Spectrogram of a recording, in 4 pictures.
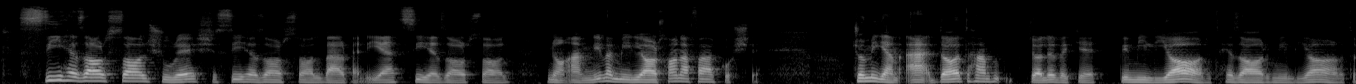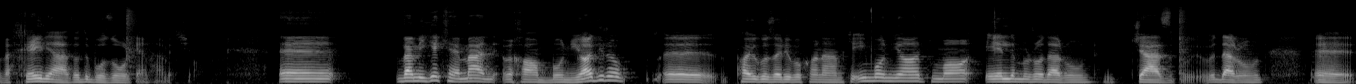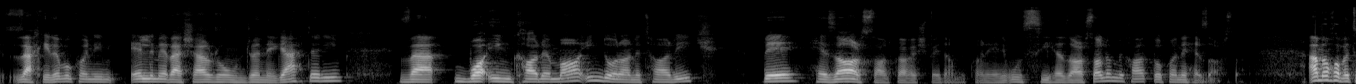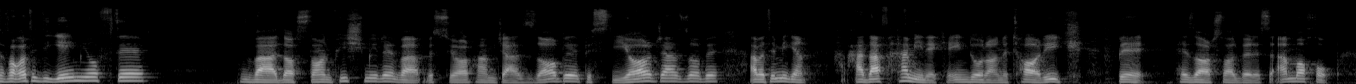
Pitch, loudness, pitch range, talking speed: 115 Hz, -29 LUFS, 105-140 Hz, 125 wpm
